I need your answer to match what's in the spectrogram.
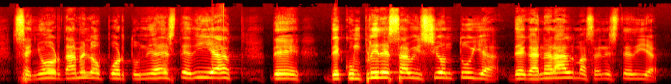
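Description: A man preaching a sermon as pastor, his voice pitched high with a gravelly edge. He speaks emphatically, circling back to key phrases and putting rhetorical questions to the congregation.

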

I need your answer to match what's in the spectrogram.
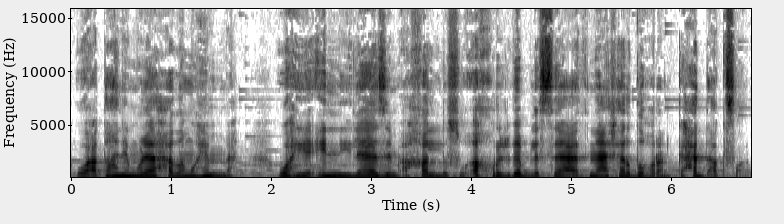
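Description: Middle-aged woman, quick memoir narration over faint music. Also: mid-range voice. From Saudi Arabia. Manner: brisk, lively narration. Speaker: storyteller. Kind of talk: personal memoir storytelling. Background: faint background music.

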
